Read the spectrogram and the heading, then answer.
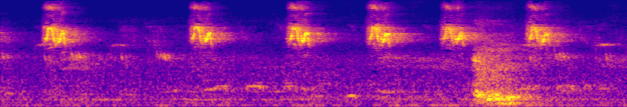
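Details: House sparrow (Passer domesticus), call.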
